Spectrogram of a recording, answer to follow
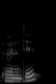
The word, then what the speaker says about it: Van Dyke: It's about him, Van Dyck. Van Dyke. No, Van Dyke.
